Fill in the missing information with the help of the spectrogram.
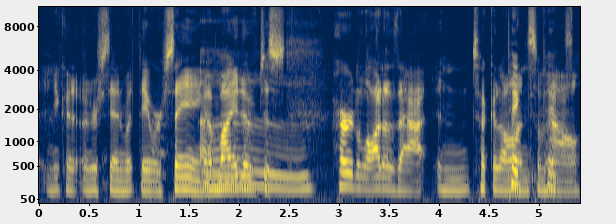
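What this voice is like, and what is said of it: Southern American accent. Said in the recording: “it's just the way I talk... someone actually said that I sound like I'm from northeastern Arkansas... Maybe you have a bit of an accent... I hear an accent with you too... Southern accent”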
